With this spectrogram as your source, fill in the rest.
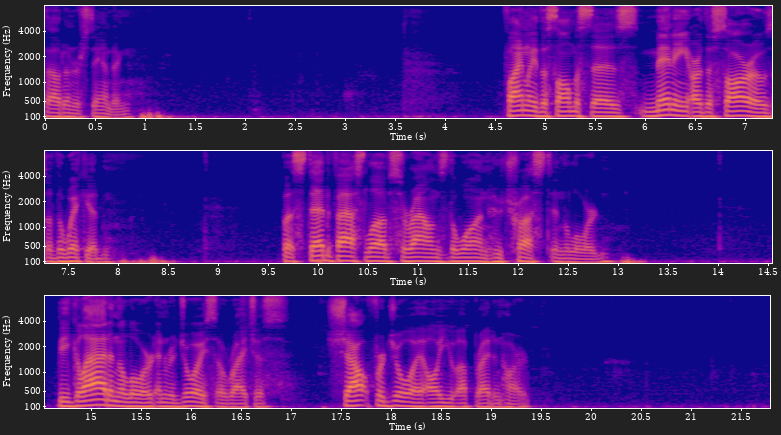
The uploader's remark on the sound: Sunday Morning Sermon Audio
